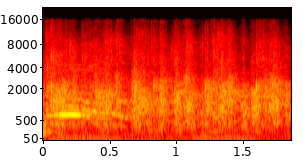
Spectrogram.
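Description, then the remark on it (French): An audience loudly applauds a band member who wrote the piece. The clapping is dense and steady, a bright noisy wash of many hands, with a faint whistle-like tone briefly rising at the start. “ici présent, que vous pouvez applaudir très fort, a écrit ce morceau pour Manu Dibango.”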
